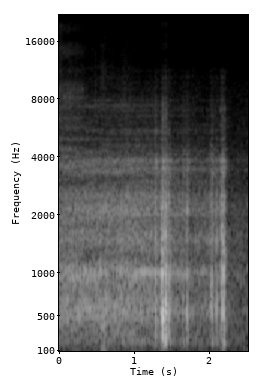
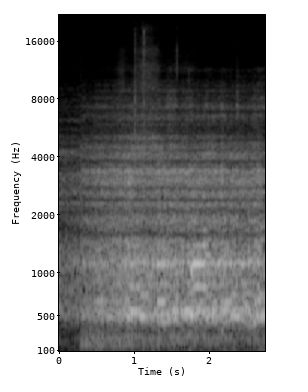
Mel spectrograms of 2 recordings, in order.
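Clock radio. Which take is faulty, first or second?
first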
